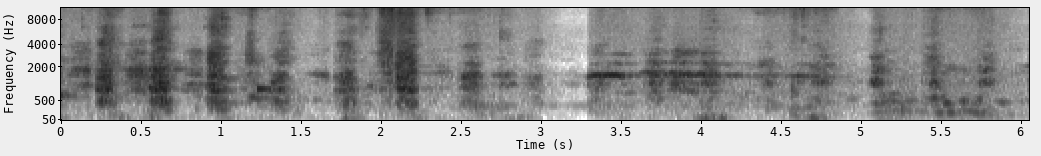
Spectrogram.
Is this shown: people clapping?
no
